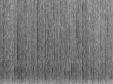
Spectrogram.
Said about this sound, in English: Come on, let's give the Lord a hand clap for that.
